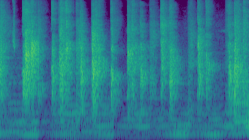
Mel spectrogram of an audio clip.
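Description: Hands clapping, about four claps a second, over background music with steady low sustained tones.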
